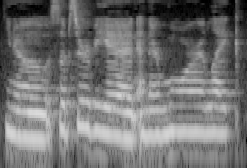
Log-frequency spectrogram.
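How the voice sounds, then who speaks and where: A young woman from Taiwan, a guest in an interview, talking casually and often pausing to search for words. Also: medium pitch, fairly even intonation, a little mellow, a little hiss or hum. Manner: hesitant, searching for words with many fillers.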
